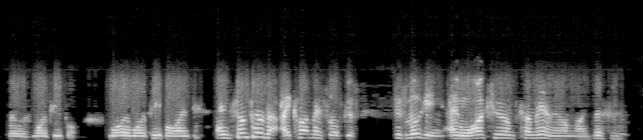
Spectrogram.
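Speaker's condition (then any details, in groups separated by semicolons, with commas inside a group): Cerebral palsy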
